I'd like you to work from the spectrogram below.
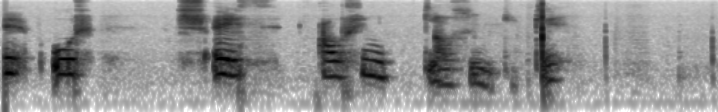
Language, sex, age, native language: Icelandic, female, 21, Icelandic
